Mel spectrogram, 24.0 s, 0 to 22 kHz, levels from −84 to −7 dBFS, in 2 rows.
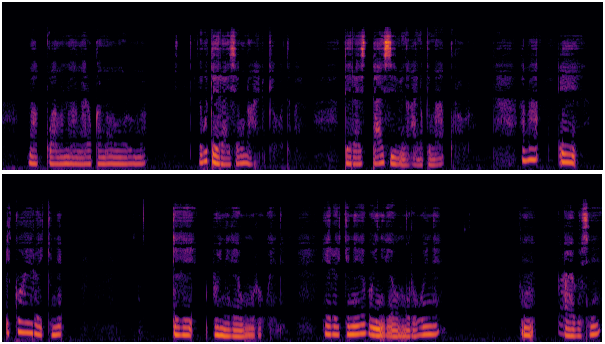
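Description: From start to finish the speech carries channel delay, which causes comb filtering. One copy of the signal runs about 0.7 ms behind the other, and the two are summed to mono. The first notch falls around 700 Hz, with further notches evenly spaced above it. The speech sounds hollow or phasey.

Heavy codec damage also runs throughout. Nothing is present above 11.8 kHz. The treble sounds rebuilt rather than real, and s sounds come out gritty, metallic or lispy. The likely cause is HE-AAC compression at a very low bitrate, about 16 kbps, with treble regenerated from lower bands.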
